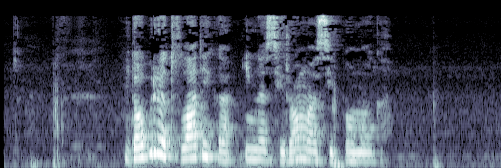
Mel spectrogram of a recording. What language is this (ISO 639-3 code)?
mkd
